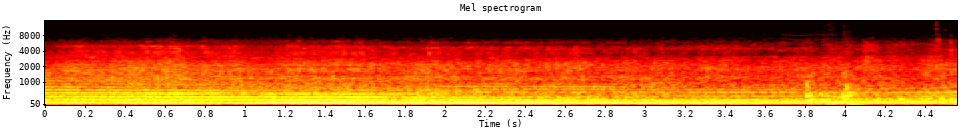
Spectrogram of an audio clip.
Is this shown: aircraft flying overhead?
yes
